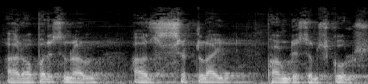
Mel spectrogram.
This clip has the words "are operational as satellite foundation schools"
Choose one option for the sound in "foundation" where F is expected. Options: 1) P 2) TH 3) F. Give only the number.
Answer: 1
